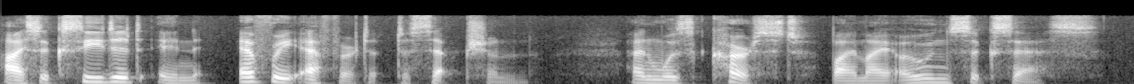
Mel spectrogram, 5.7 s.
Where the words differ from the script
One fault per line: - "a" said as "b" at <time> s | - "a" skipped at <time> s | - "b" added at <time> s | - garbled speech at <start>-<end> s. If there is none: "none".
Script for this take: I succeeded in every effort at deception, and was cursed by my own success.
none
